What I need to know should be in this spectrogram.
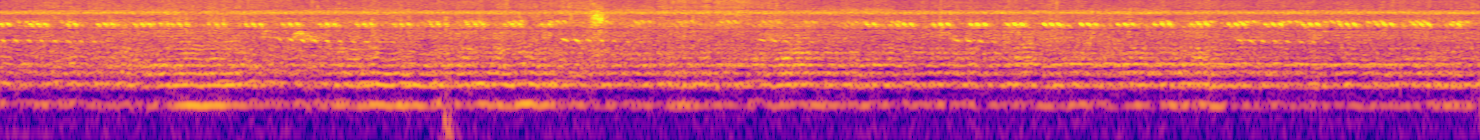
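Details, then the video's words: Honey bees giving a steady, droning hum with a strong low tone and many even overtones stacked above it. A faint pulsing texture runs high up. One brief low thump sounds near the middle. "Tiếng ong kêu"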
